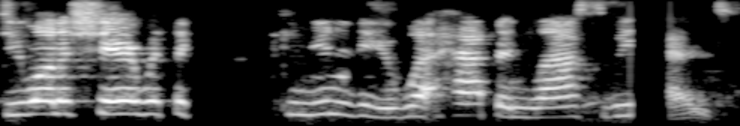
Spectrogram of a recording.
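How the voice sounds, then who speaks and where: A woman co-hosting a casual podcast chat over a video call, her audio glitching and cutting out, her phrasing hurried and stumbling. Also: sits high, no room sound, rough recording. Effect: glitchy call audio that keeps cutting out. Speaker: co-host, head of social media.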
